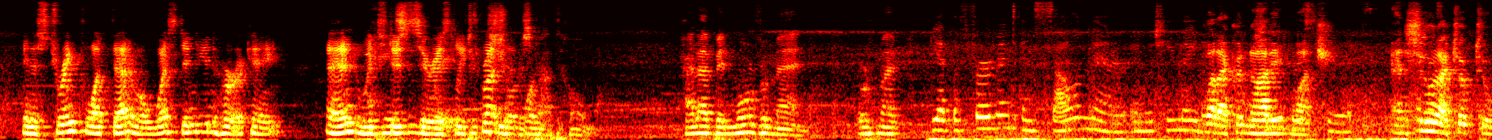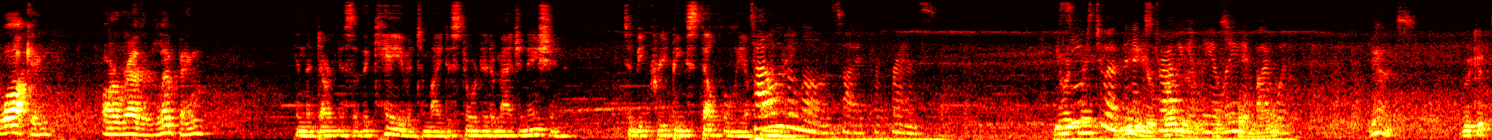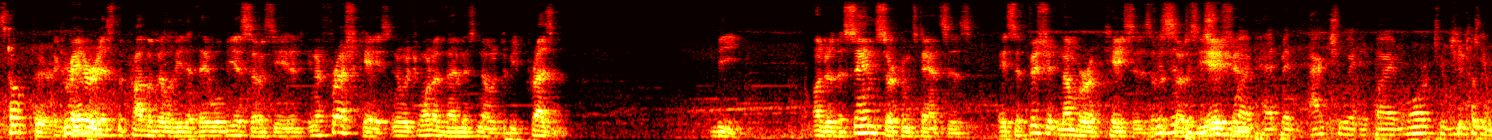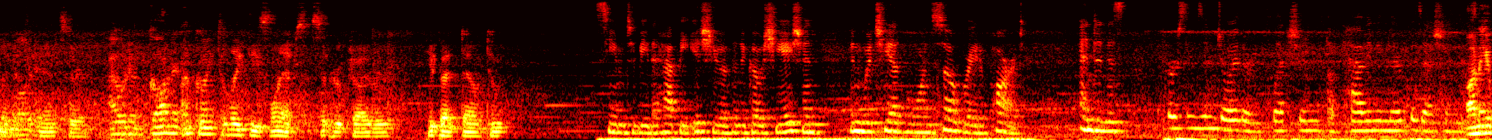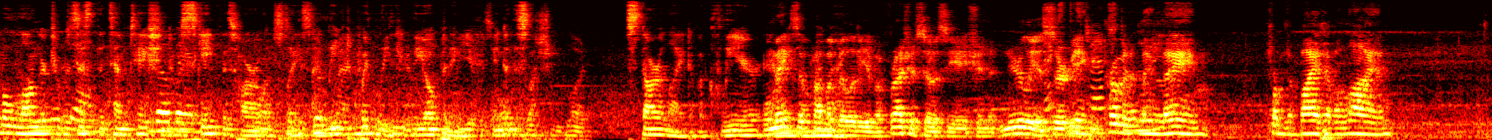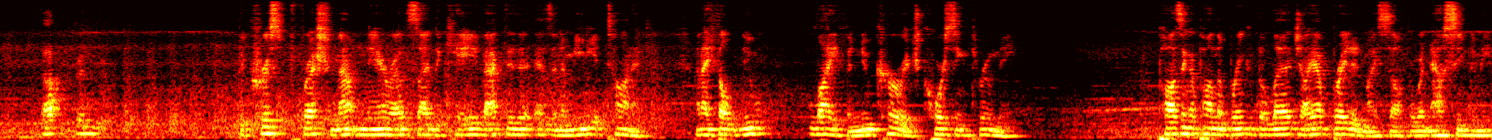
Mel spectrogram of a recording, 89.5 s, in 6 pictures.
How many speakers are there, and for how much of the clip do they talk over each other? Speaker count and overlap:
8, about 21%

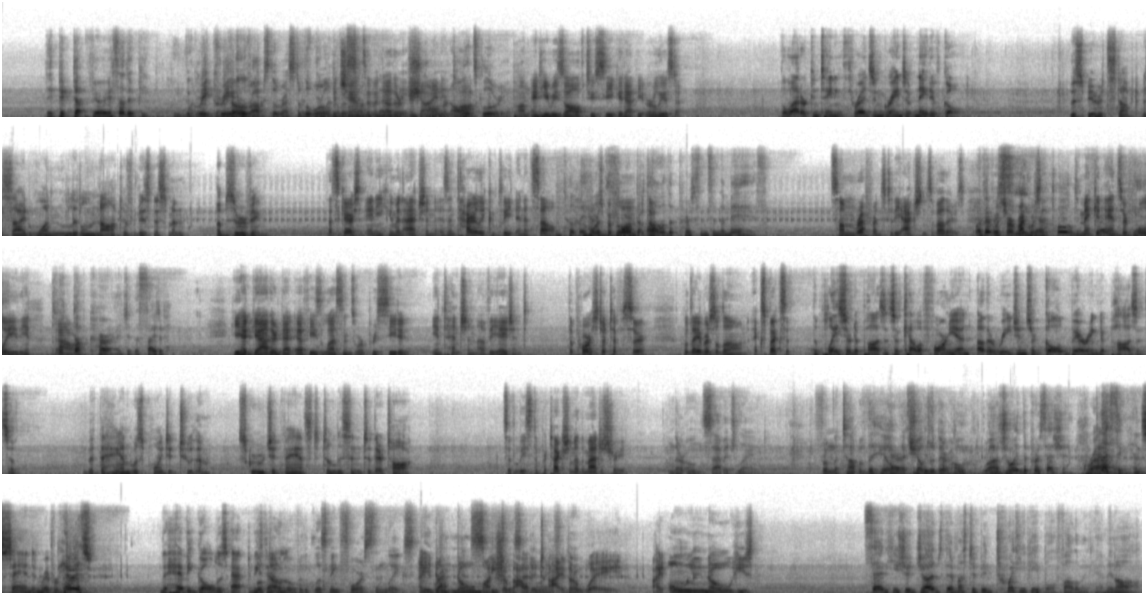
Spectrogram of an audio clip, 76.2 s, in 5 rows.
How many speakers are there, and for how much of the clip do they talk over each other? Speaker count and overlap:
6, about 22%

